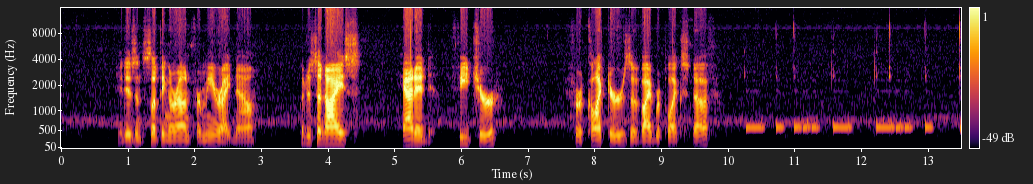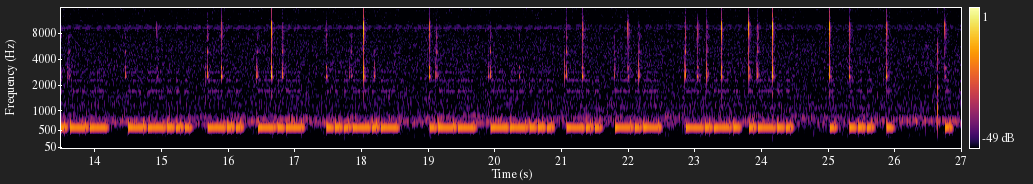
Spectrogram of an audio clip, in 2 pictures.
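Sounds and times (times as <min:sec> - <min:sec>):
morse code beeps: 0:10.2 - 0:26.0.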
